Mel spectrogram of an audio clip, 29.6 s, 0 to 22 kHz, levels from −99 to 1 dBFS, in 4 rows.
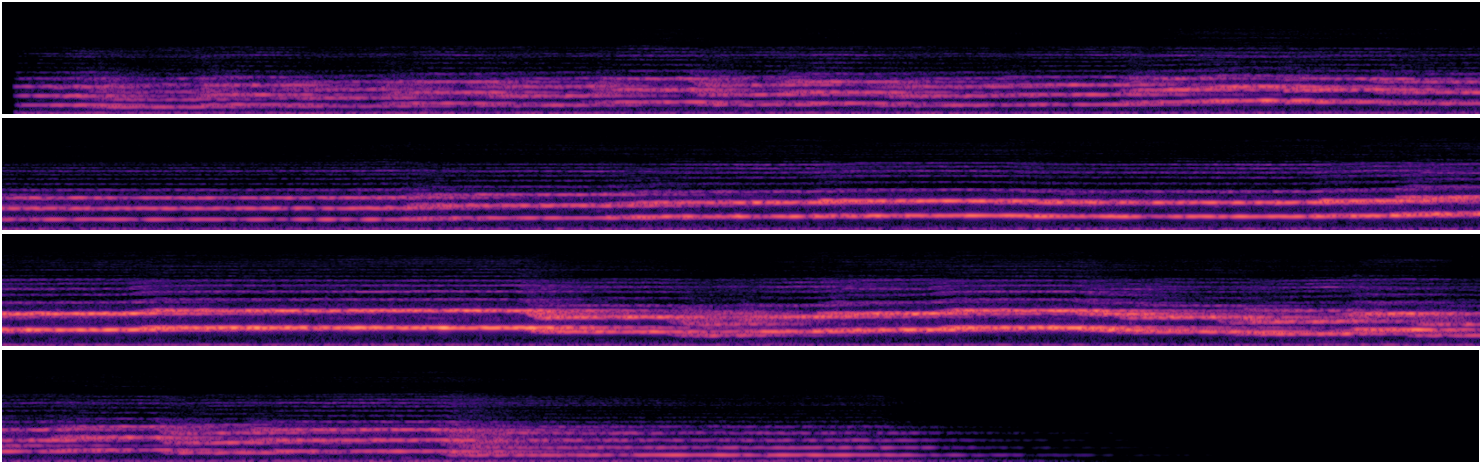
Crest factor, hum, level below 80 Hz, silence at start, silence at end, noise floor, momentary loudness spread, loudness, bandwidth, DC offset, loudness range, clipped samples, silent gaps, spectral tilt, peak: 18 dB; none; -66 dBFS; 0.05 s; 2.75 s; under -90 dBFS; 18 LU; -35 LUFS; 7.8 kHz; under 0.1%; 16 LU; under 0.1%; none; -5.5 dB/octave; -18 dBFS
